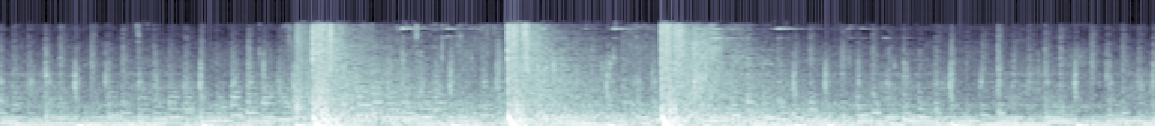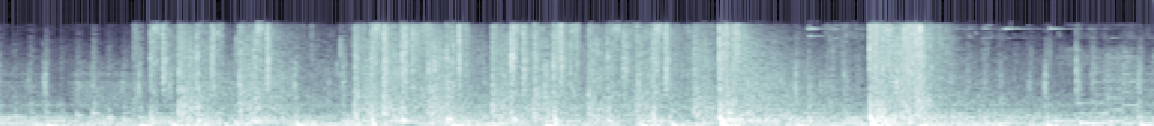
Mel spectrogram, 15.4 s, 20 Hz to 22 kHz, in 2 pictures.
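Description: Gunfire from a gun in The Division 2, sharp bursts of shots fired in irregular clusters and rapid strings over a steady game background, moderately loud, with no speech.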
